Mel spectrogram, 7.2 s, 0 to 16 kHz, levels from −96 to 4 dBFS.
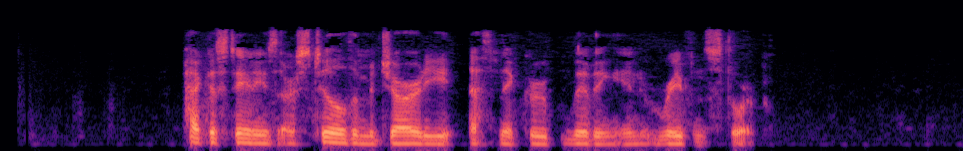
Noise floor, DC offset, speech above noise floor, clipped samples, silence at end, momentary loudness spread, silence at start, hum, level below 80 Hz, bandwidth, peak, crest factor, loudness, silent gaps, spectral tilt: -74 dBFS; under 0.1%; 52 dB; under 0.1%; 1.6 s; 9 LU; 1.4 s; none; -66 dBFS; 7.8 kHz; -4 dBFS; 20 dB; -22 LUFS; none; -5 dB/octave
